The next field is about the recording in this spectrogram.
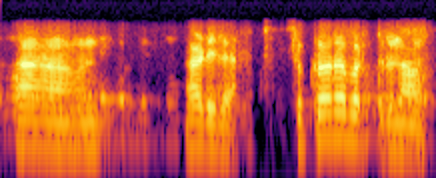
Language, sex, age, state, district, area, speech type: Kannada, male, 18-30, Karnataka, Uttara Kannada, rural, conversation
